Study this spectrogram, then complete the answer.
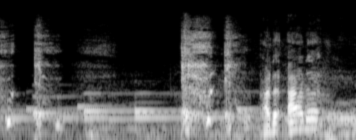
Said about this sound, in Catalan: Ara li ha agafat una tos malxinada que no la deixa viure en pau.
